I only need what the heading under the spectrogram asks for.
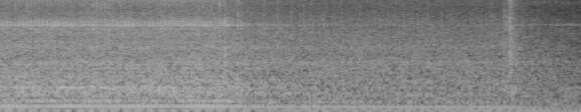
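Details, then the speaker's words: Cheap two-speed window fan on high speed: a steady low buzzing hum with a coarse rattle that tapers as the fan slows; loud buzzing on high, before the knob fix and disassembly. "here we go see the sound listen to that nice that's not something that I feel like listening to"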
